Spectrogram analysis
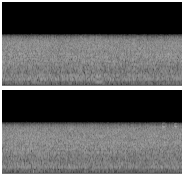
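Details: Honeybees air-conditioning their hive by fanning, a dense, unbroken buzzing drone that holds steady and loud throughout, with no pauses or other sounds standing out.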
